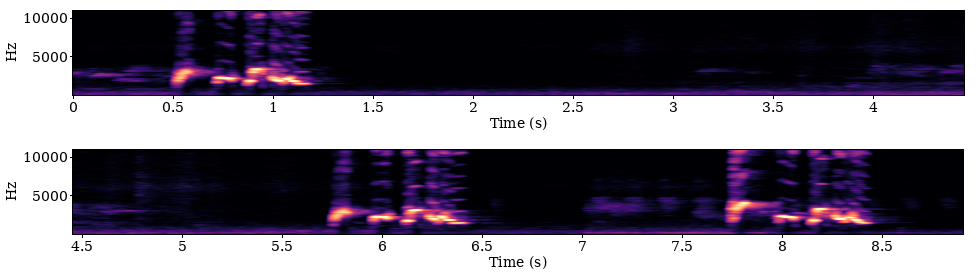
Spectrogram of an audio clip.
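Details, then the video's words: Red-whiskered bulbul singing in the morning, kept to train other bulbuls to sing: three short bursts of bright, warbling whistled phrases, each under a second, separated by quiet pauses with faint background hum. "Chào mào hót sáng hay - DÙNG ĐỂ LUYỆN KÍCH BỔI CĂNG HÓT"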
